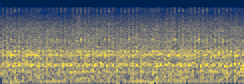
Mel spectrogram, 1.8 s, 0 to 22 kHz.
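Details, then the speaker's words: BMW X3 3.0L N57 diesel, on its first start and warm-up after a full overhaul. Steady, even idle clatter with no chain rattle or rhythmic knocking; it runs quieter than before the work: healthy idle. "ja ich muss sagen läuft auf jeden Fall ruhiger als vorher"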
